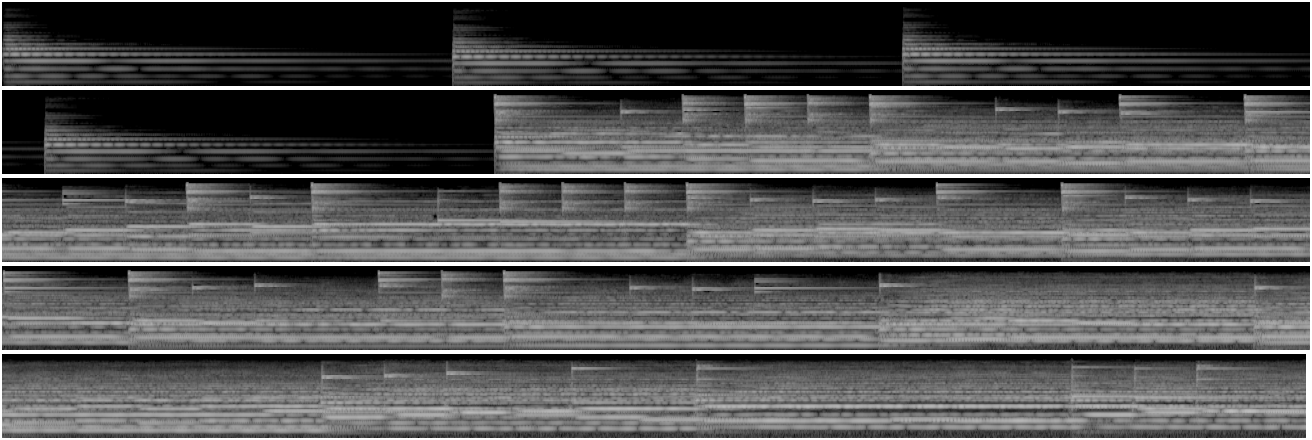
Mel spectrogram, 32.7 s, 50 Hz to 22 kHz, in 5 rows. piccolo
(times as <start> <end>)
9.0 32.6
